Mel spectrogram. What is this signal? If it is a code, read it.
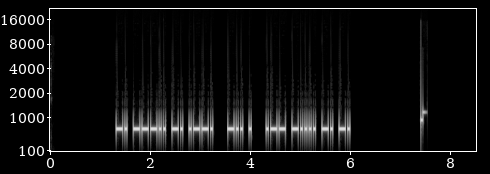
Morse code, heard as a keyed tone, about 28 wpm, 700 Hz. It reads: N8NP DE W6NN
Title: USA Callsign DE Callsign - 4 Characters - 28wpm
